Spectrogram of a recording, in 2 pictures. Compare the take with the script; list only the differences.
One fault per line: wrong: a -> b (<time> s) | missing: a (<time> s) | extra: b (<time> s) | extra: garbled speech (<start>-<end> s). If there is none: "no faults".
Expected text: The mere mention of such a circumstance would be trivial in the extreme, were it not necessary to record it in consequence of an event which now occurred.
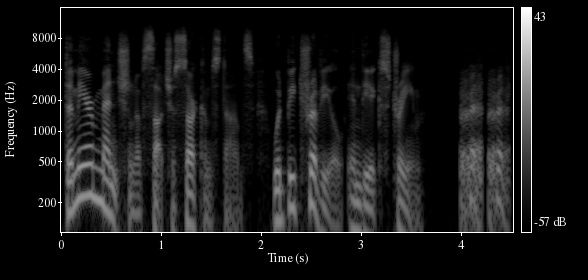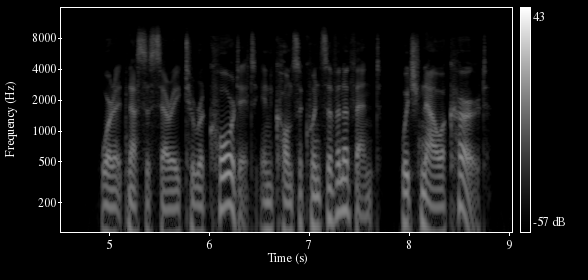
missing: not (5.2 s)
